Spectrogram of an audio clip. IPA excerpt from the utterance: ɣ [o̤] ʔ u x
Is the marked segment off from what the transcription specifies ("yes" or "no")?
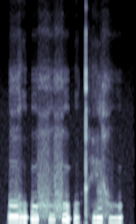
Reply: no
